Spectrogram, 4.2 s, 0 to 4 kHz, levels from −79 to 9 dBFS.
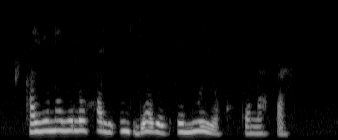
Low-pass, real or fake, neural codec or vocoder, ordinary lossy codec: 3.6 kHz; real; none; none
